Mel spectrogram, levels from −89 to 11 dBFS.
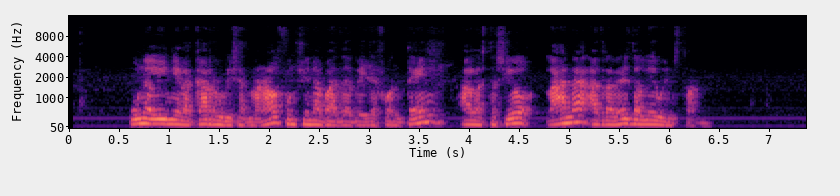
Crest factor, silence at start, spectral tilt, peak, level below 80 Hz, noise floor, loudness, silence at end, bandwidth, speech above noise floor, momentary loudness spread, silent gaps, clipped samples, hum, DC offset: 16 dB; 0.6 s; -9 dB/octave; -8 dBFS; -52 dBFS; -63 dBFS; -24 LUFS; 0.95 s; 11 kHz; 39 dB; 12 LU; none; under 0.1%; none; under 0.1%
